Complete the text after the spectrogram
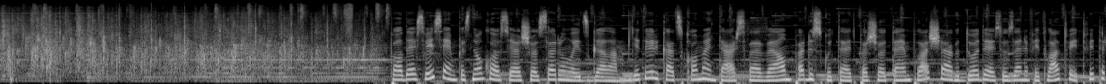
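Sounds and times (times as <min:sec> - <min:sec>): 
audience applause: 0:00.0 - 0:03.9
speech: 0:03.9 - 0:11.0.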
